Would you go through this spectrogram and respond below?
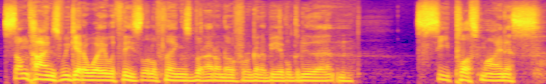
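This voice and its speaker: A man hosting a casual coding livestream, rambling and chatty with frequent laughs, his voice starting to go hoarse. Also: fairly low pitch, steady tone, fast talker, warm tone. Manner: rambling, chatty, laughs often, reads chat aloud. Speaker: livestream host.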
